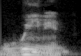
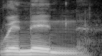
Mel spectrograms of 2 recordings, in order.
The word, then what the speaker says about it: winning: years later he's still winning. Yeah. Yeah. Okay. That's good. A little bit sort of winning. So I think sort of the the NG sound was missing a bit on the end.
